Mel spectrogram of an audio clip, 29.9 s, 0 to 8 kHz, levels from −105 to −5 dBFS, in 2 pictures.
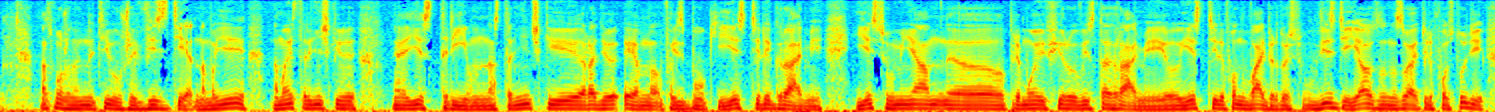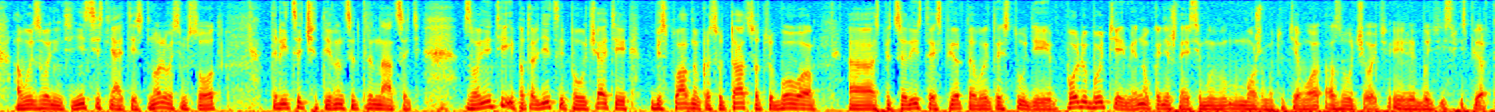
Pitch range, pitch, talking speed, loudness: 90-110 Hz, 100 Hz, 150 wpm, -17 LUFS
